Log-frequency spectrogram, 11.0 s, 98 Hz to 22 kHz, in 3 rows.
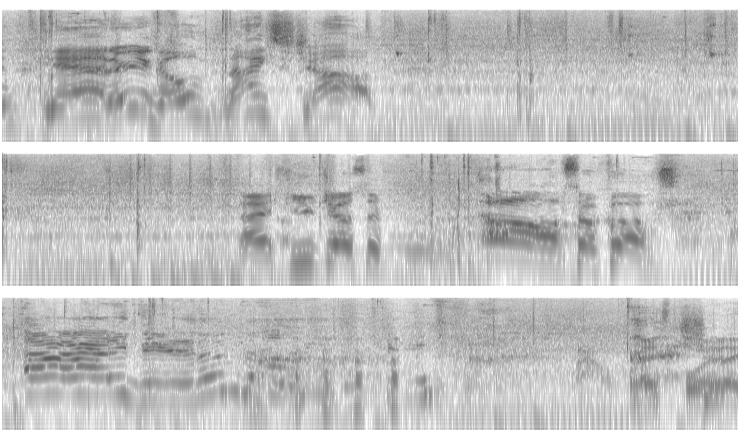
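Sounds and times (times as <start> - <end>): low background music: 0.0 - 11.0.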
